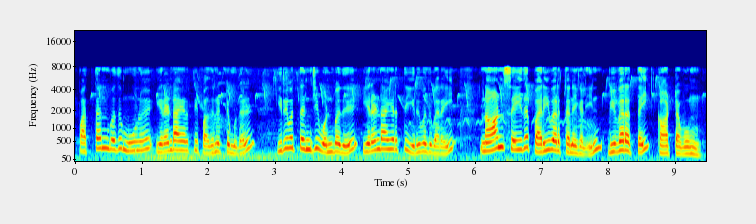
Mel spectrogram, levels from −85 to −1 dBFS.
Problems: background sounds at intervals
